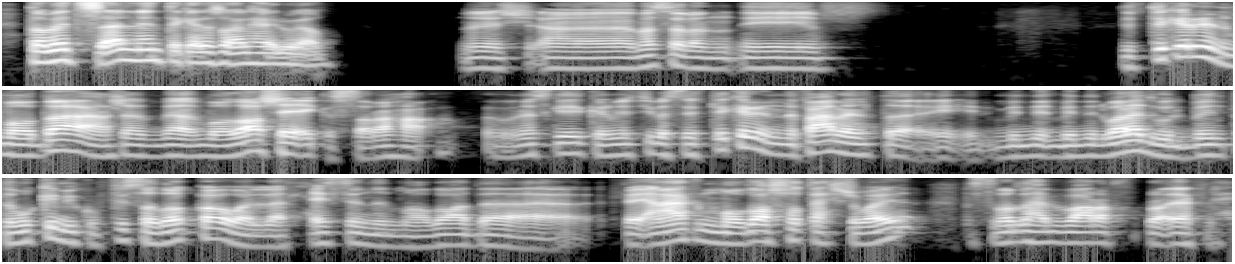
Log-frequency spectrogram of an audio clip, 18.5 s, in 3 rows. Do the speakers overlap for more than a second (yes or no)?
no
